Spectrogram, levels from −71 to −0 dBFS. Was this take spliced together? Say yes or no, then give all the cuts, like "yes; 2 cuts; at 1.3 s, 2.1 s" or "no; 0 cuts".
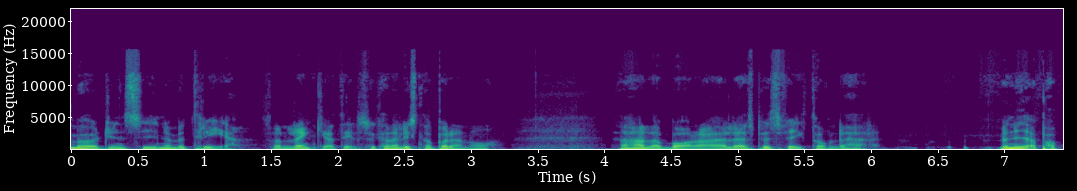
no; 0 cuts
